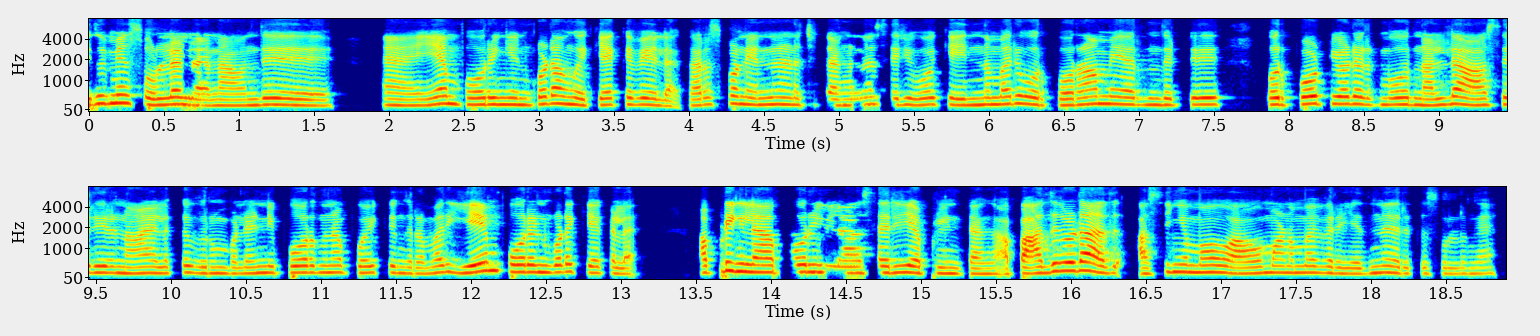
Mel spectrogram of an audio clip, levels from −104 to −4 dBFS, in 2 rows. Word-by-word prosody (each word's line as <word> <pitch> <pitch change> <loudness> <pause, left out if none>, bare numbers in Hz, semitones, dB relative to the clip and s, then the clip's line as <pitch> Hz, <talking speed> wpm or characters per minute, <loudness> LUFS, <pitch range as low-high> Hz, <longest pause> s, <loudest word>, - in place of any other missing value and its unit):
எதுவுமே 255 +2 +3
சொல்லல, 210 -1 +3
நான் 185 0 -1
வந்து, 210 +2 +1 0.8
அ - - +1 0.3
ஏன் 245 -1 +1
போறீங்கன்னு 215 -1 +1
கூட 240 - +2
அவுங்க 220 -4 +1
கேட்கவே 210 +1 0
இல்ல, 175 -2 -4
கரஸ்பாண்டன்ட் 220 +3 -1
என்ன 220 +1 0
நெனச்சுக்கிட்டாங்கன்னா, 200 0 -5
"சரி 210 0 -4
ஓகே 215 -1 -2
இந்த 210 +2 0
மாரி 235 +2 0
ஒரு 200 - -3
பொறாமையா 230 +3 +1
இருந்துட்டு, 210 +1 -2 0.5
ஒரு 220 - +3
போட்டியோடு 240 0 +3
இருக்கும்போது 210 +1 -1
ஒரு 210 - -3
நல்ல 210 +4 -1 0.2
ஆசிரியர 210 +1 -1
நான் 200 +1 0
இழக்க 200 +3 -5
விரும்பல, 195 -1 -4
நீ - - -1
போறதுனா 220 0 0
போய்க்கங்கற 205 -3 -4
மாரி 225 +1 -1 0.2
"ஏன் 280 +2 +4
போறேன்னு 230 -1 +3
கூட 240 +2 +1
கேட்கல, 195 -3 -3 0.5
"அப்படிங்களா, 245 0 +5 0.2
போறீங்களா, 230 -4 0 0.2
சரி" 210 +1 +1
அப்படின்ட்டாங்க. 180 -3 -4
அப்ப 195 - -1
அத 200 - -1
விட 275 +1 +6
அது 205 -1 -3 0.2
அசிங்கமாவு, 225 +2 0
அவமானமா 210 +2 -1
வேற 190 -2 -2
என்ன 205 +3 -3
இருக்குது 185 -1 -12
சொல்லுங்க. 180 0 -9
215 Hz, 165 wpm, -23 LUFS, 200-225 Hz, 0.8 s, விட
